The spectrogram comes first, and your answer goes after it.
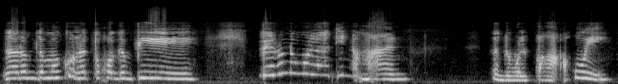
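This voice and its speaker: A high, plaintive Filipino little sister. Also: female voice, big pitch swings, normal speed, sharp tone, exaggerated voice. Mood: pained, plaintive. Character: Eileen, ailing, considerate younger sister. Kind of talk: Filipino radio drama acting.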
